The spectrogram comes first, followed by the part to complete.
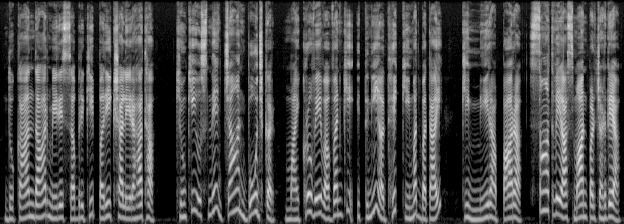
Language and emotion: Hindi, angry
